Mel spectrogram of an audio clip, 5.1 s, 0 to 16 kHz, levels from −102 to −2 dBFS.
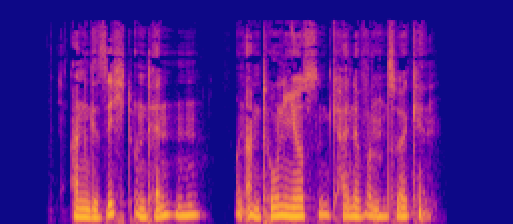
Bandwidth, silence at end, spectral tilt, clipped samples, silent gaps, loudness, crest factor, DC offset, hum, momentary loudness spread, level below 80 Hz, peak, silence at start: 11 kHz; 0.85 s; -7 dB/octave; under 0.1%; 2.16-2.22 s; -25 LUFS; 16 dB; under 0.1%; none; 11 LU; -54 dBFS; -10 dBFS; 0.7 s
